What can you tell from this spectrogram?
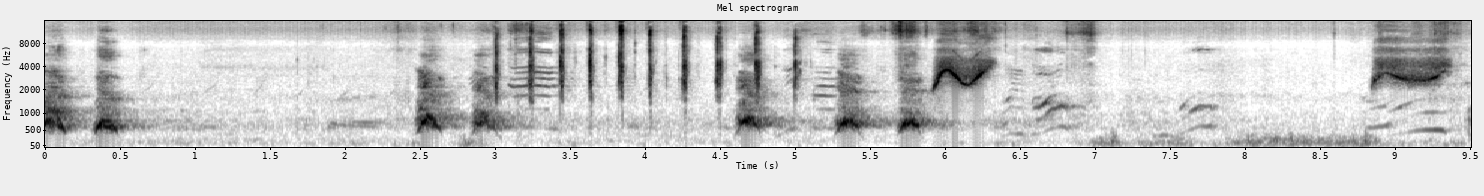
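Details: Dobermann named Nixon at a dog park among other dogs; sharp barks come in quick doubled bursts, about every two seconds, with a run of rapid clicks between them, high squeaky whistles, and a person's voice talking.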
